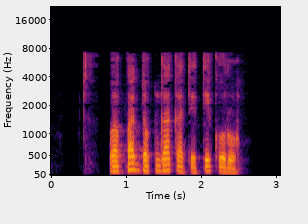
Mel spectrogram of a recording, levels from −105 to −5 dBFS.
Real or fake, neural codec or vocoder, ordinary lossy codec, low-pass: real; none; MP3, 48 kbps; 7.2 kHz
